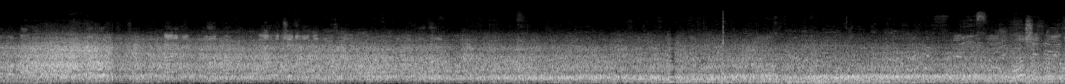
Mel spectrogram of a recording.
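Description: Jet engine noise from a formation of PZL TS-11 Iskra jet trainers, each with a single turbojet, flying a display. It is a steady, dense rush, loudest in the first second.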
